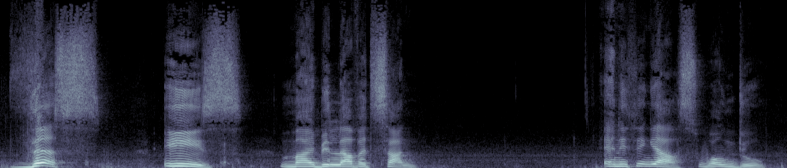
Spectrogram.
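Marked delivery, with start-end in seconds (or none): 0.3-4.2 measured, deliberate, slow, clear proclaiming delivery. Speaker showing how the Father announces His Son to everyone: loud clear announcement. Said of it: "you have to say it like this".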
